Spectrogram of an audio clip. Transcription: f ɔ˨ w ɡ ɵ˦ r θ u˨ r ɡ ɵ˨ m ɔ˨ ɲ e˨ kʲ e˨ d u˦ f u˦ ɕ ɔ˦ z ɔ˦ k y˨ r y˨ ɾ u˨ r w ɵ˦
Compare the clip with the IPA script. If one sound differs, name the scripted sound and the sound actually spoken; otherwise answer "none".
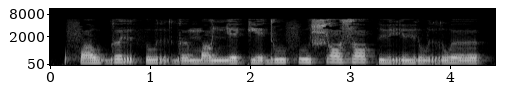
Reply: none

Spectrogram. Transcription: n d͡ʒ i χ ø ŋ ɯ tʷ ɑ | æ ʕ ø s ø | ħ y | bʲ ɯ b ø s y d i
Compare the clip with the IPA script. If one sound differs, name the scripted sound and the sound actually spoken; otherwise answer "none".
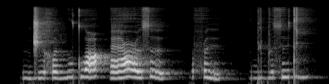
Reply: none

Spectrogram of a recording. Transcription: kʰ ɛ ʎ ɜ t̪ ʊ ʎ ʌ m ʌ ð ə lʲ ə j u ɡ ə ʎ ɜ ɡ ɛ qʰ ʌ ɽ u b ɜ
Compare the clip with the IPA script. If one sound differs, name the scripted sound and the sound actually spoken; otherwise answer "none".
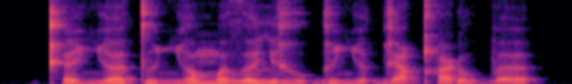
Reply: j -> ɣ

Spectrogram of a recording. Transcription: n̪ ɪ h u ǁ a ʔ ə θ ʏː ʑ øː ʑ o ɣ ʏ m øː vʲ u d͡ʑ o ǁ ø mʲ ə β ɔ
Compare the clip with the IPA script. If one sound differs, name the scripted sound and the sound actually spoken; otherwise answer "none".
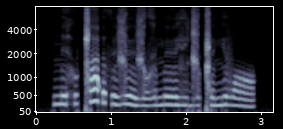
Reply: none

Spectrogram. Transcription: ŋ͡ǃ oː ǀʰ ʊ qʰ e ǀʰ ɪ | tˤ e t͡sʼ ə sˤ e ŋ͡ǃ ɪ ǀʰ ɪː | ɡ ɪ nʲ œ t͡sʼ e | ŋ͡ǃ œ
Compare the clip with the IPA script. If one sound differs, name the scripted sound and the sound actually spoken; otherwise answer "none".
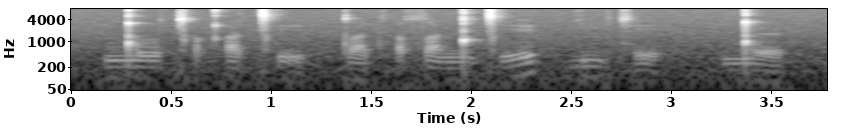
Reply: none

